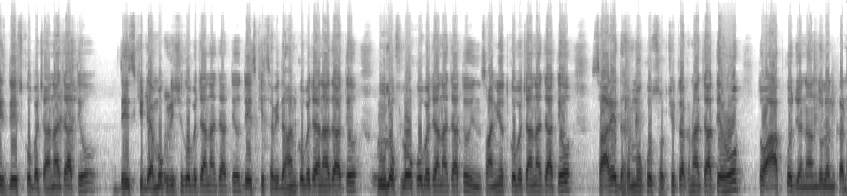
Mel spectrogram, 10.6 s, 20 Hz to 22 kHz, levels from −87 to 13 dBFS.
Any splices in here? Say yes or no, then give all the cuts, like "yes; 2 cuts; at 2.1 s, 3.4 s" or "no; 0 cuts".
no; 0 cuts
